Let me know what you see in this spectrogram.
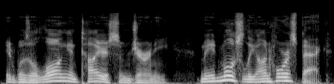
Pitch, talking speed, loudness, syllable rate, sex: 120 Hz, 195 wpm, -16 LUFS, 6.1 syllables/s, male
